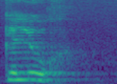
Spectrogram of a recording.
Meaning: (noun) 1. head 2. top, head of something 3. top, summit (e.g., of a mountain) 4. beginning 5. chapter (of a book) 6. head, chief, master, leader 7. round tip of an object 8. hair (on head)
- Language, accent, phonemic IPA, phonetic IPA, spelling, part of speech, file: Armenian, Eastern Armenian, /ɡəˈluχ/, [ɡəlúχ], գլուխ, noun / conjunction / adjective, Hy-գլուխ.ogg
